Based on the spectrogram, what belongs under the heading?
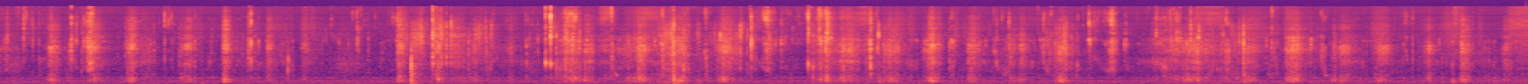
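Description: A person chewing a mouthful of crunchy cereal, with repeated crunching chews about one or two a second, sparse at first and thicker and louder from about a third of the way in.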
